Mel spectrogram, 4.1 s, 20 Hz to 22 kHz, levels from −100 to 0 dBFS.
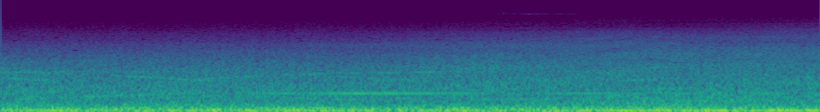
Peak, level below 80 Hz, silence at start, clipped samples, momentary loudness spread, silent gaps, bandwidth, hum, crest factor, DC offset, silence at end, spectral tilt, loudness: -14 dBFS; -30 dBFS; 0 s; under 0.1%; 3 LU; none; 4.9 kHz; none; 12 dB; under 0.1%; 0 s; -9.5 dB/octave; -27 LUFS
